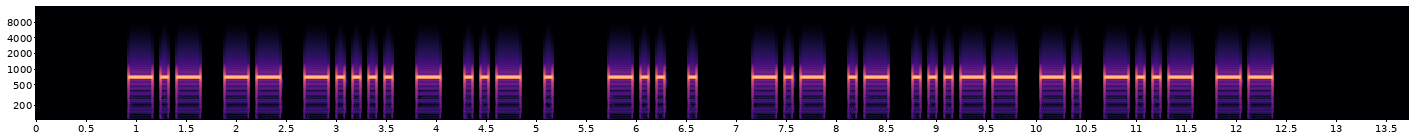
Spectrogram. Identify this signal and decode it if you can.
Morse code, heard as a keyed tone, about 15 wpm, 700 Hz. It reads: KM6TUE DE KA3NXM
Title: USA Callsign DE Callsign 15wpm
